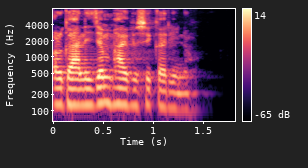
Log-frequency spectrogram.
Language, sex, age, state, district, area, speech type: Manipuri, male, 30-45, Manipur, Thoubal, rural, read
